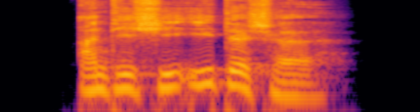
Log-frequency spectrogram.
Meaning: inflection of antischiitisch: 1. strong/mixed nominative/accusative feminine singular 2. strong nominative/accusative plural 3. weak nominative all-gender singular
- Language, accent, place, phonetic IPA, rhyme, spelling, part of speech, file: German, Germany, Berlin, [ˌantiʃiˈʔiːtɪʃə], -iːtɪʃə, antischiitische, adjective, De-antischiitische.ogg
